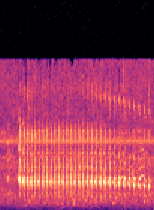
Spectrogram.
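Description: A frog calling: one rapid high-pitched trill of evenly spaced pulses that starts a quarter second in and fades near the end.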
